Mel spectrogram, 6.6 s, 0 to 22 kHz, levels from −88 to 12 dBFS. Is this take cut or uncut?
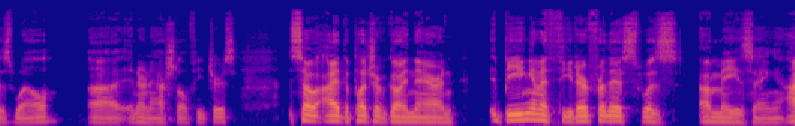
uncut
